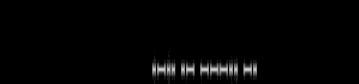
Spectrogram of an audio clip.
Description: Morse code, heard as a keyed tone, about 53 wpm, 700 Hz. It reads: LA8N
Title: DXCC-100 Call Signs - 4 Characters - Repeated 3x - 50wpm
